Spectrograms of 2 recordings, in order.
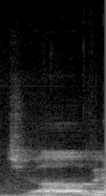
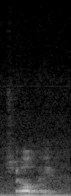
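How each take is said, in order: First: Louder, laughing echo. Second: Said in the usual way. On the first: Retold or imitated. Another passenger echoing the word, louder and laughing. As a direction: toss it back with a laugh.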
